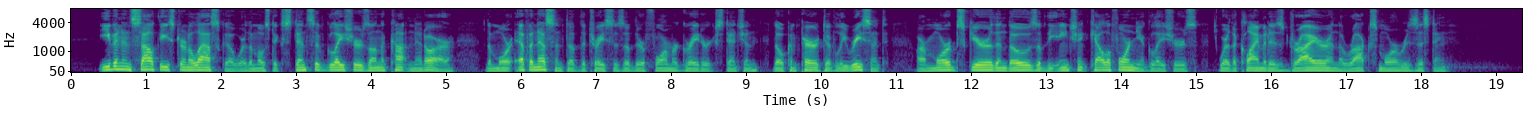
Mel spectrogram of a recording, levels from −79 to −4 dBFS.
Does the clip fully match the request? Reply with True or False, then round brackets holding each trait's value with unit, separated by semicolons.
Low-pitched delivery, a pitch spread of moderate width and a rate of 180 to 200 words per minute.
False (100 Hz; 4.0 semitones; 145 wpm)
